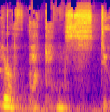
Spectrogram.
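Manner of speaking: muttering under the breath. Telling what a character says during a fight, muttering under breath. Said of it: "That's what she says under her breath".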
